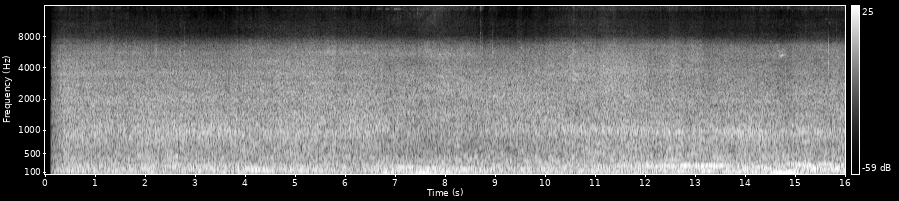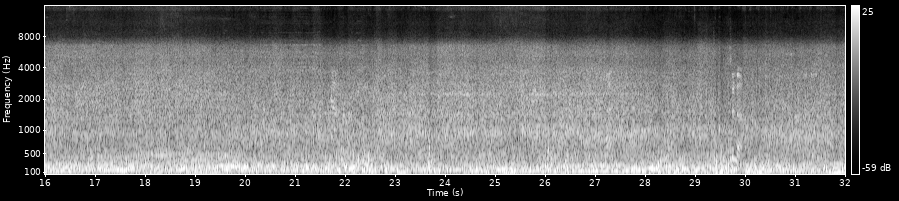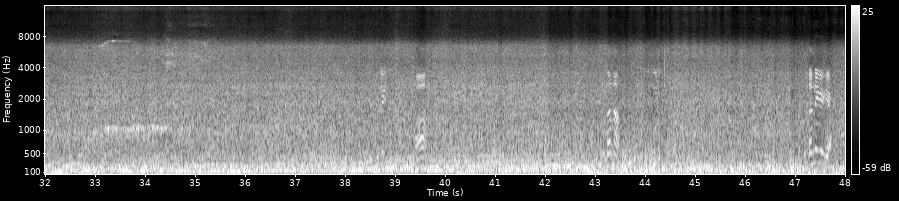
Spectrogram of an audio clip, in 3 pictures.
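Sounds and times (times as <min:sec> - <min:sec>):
road and traffic noise: 0:00.0 - 0:48.0
bus engine running: 0:00.1 - 0:48.0.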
